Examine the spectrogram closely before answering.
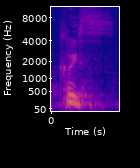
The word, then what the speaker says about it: QRIS: Oh mungkin itu pengucapan yang salah, yang pengucapan yang benar oleh BI adalah KRIS, ya.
